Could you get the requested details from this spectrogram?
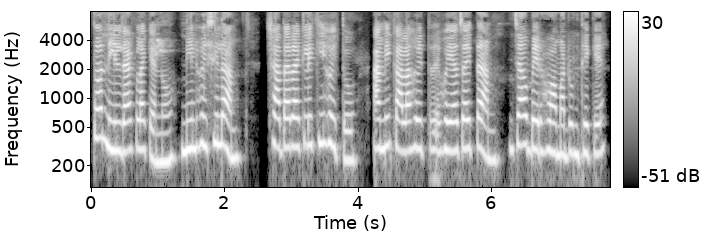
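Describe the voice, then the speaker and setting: A woman's voice: sits high, steady tone, normal speed, dry recording, clean studio sound, natural voice. A woman reading a comic story aloud, voicing a hapless young husband who pleads tearfully and snaps about his name. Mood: irritated. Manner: pleading, tearful, then rudely touchy. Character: hapless young husband, fearful, whining and touchy.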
